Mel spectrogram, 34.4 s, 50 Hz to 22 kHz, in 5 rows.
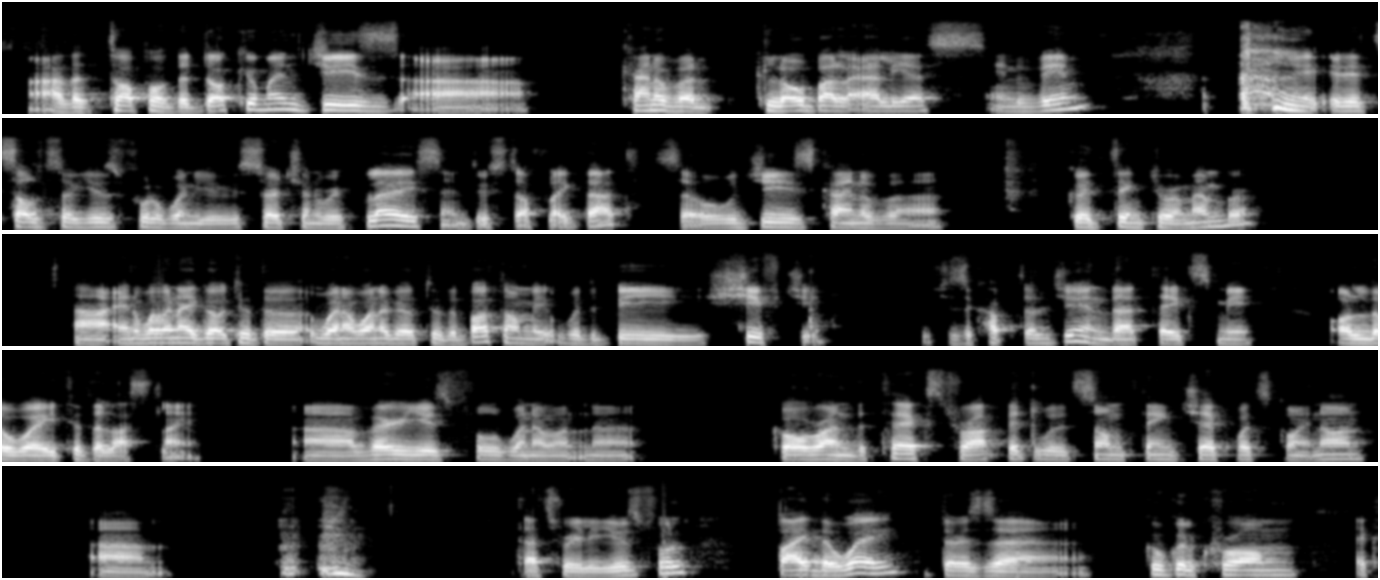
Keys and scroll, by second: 18.1 shift+g, 24.6-26.0 typing.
